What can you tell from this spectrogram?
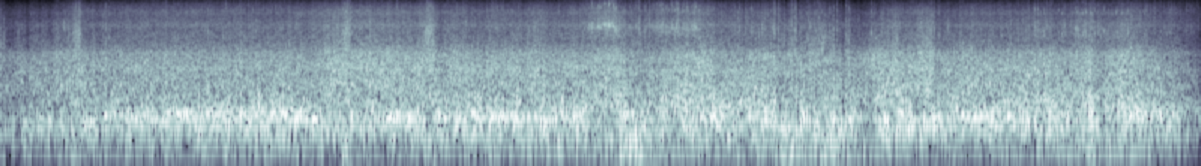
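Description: Steady rush of air over a camera mounted on a Göppingen Wolf scale glider in flight, cutting off abruptly at the end.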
